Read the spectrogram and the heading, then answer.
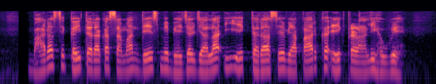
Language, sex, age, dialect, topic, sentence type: Bhojpuri, male, 18-24, Western, banking, statement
